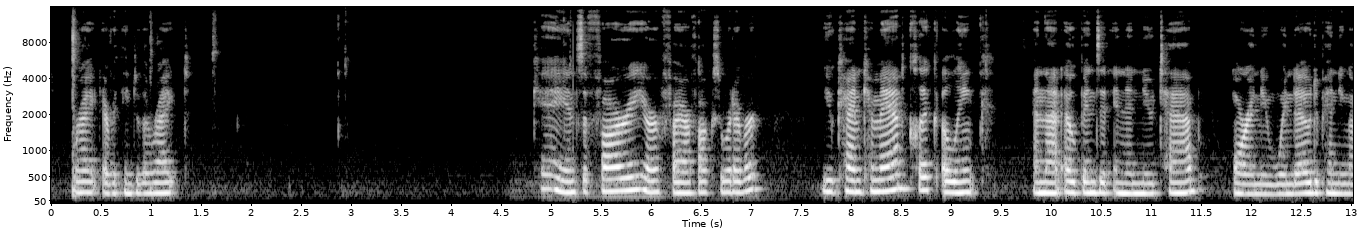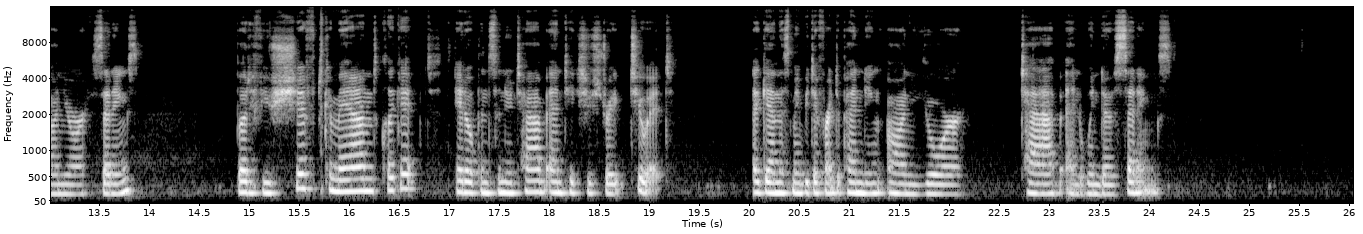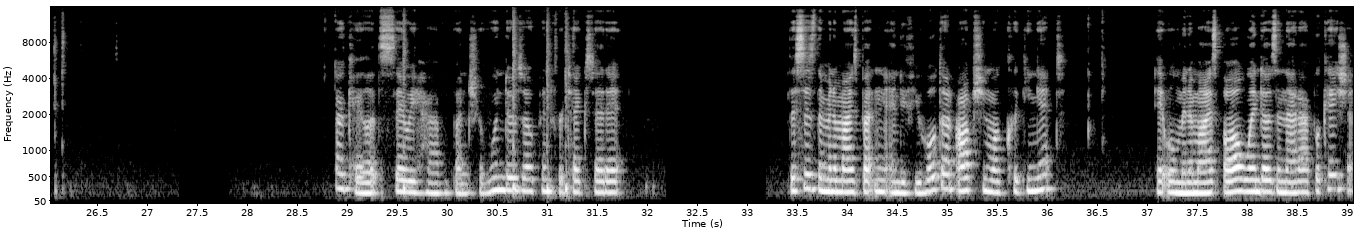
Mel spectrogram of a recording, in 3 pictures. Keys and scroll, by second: 1.0 shift+super+Up, 26.0 super+h, 29.5 super+n.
